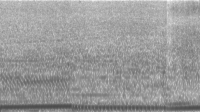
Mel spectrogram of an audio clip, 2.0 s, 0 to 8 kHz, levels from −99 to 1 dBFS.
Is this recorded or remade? recorded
